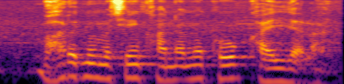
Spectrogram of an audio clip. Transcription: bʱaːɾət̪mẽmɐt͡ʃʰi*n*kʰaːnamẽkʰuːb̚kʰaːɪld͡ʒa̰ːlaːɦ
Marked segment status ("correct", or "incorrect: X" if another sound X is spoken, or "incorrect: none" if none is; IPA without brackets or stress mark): correct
